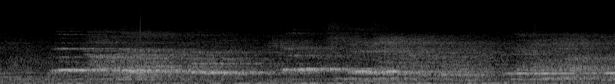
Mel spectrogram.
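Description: Choral singing with voices holding long notes, each about a second before moving to another pitch, starting about half a second in.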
